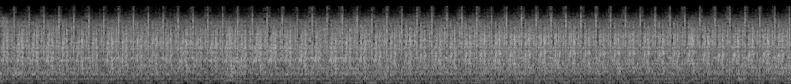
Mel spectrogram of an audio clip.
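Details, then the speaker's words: Volkswagen at rough idle: sharp snapping ticks about three per second; spark arcs out of the ignition coil only when cylinder 1's wire is pulled, misfiring cylinder. "all right guys down there is our ignition coil and seemed like the spark was coming the weird part the spark was it it was only doing that when I pulled the number one off"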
